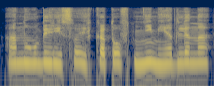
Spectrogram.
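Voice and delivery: high, loud stern aunt; strict aunt mouse command. A narrator's reading. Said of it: "строго сказала мыши тётя".

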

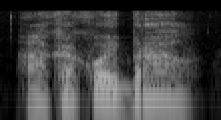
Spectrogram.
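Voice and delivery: put-on groggy, puzzled boy; bewildered. A narrator's reading. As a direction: ask in mild sleepy confusion. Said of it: "растерянно спросил не до конца проснувшийся мальчик".

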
